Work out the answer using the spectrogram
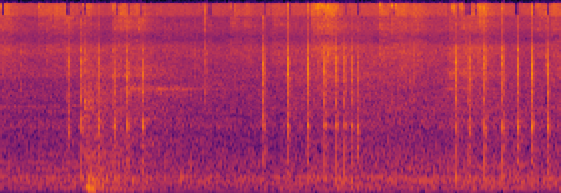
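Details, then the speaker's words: Jeep Compass front suspension worked by hand: short dry creaks and clicks in bursts from the sway bar link joints; worn link, fixed by replacing the sway bar link. "Tá vendo, ó? Tá arrangindo aqui nas junção dela aqui, ó. Aqui e aqui, ó. Tá vendo o rangido, ó?"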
